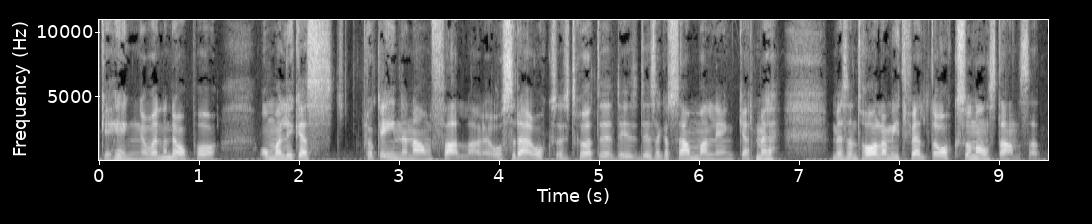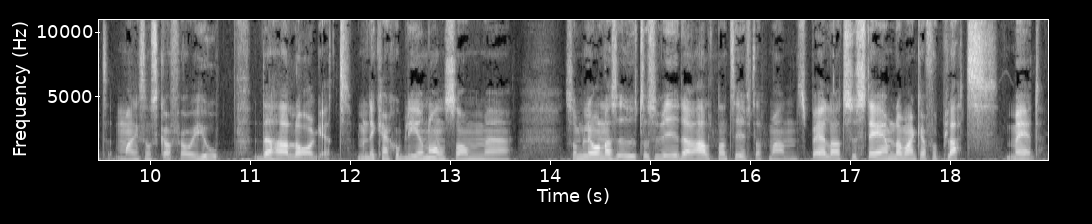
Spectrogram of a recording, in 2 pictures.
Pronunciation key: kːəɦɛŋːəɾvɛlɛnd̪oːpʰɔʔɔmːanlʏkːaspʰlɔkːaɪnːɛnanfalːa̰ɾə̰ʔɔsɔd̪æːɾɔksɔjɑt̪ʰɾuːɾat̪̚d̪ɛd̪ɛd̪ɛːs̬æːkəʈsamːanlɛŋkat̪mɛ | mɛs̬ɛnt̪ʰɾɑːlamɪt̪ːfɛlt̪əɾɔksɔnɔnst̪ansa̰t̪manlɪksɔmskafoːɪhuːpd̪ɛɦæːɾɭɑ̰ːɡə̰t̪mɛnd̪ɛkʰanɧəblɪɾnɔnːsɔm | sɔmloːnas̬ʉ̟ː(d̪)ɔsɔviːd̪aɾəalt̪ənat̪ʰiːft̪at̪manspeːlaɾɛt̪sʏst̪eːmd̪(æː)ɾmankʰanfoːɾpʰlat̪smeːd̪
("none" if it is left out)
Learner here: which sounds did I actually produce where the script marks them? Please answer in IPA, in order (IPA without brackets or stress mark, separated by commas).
t̪, æ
